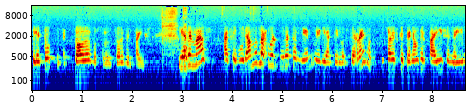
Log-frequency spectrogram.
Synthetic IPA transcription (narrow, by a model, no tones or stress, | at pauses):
ple̞t̪o̞ðe̞t̪o̞ðo̞zlo̞spɾo̞ðuk̚t̪o̞ɾe̞zðe̞lpais | iaðe̞mas | ase̞ɣuɾamo̞zlako̞βe̞ɾt̪uɾat̪ambje̞nme̞ðjant̪e̞lo̞st̪e̞re̞no̞st̪usaβe̞sket̪e̞nemoselpaise̞ne̞li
